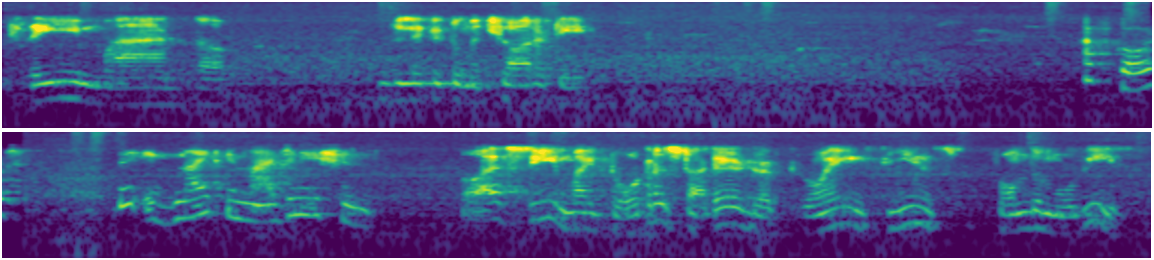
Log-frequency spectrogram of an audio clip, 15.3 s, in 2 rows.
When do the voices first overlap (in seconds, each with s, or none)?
none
